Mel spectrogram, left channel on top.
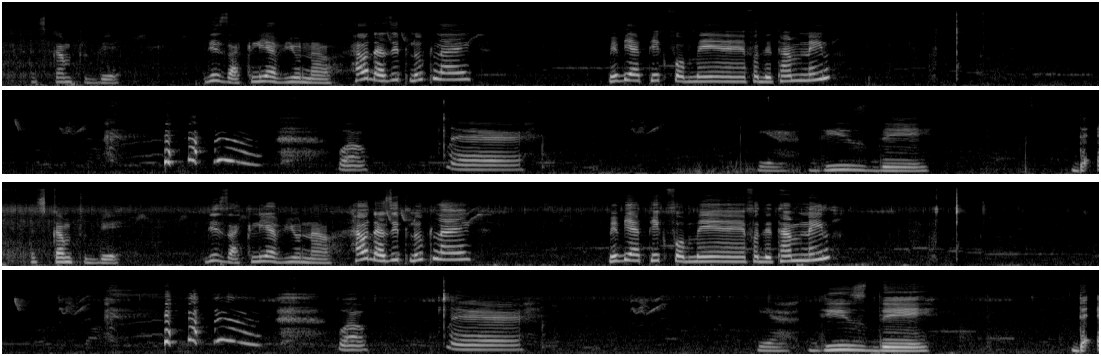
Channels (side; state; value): left; quieter; 3.3 dB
